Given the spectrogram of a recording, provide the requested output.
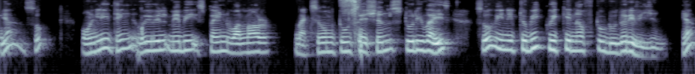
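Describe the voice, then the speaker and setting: A man talks with a high pitch and a dark, mellow tone. His intonation is lively and his pace fairly slow. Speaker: math teacher. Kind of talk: online class discussion.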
